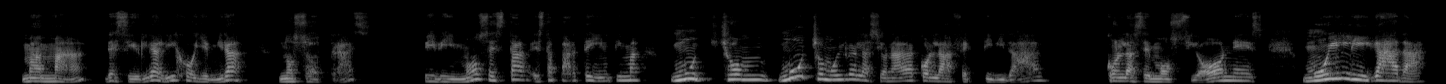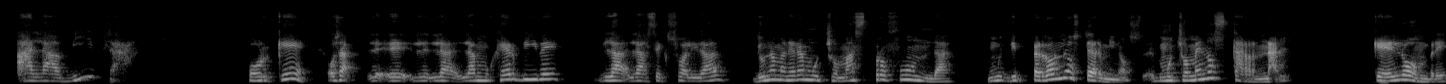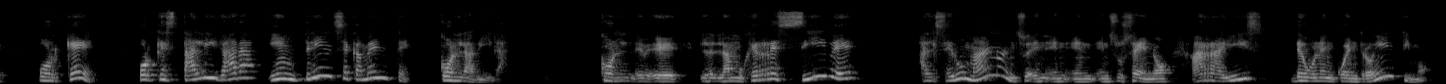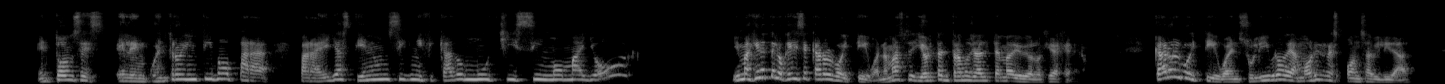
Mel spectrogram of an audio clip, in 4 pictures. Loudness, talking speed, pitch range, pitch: -33 LUFS, 130 wpm, 160-230 Hz, 195 Hz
